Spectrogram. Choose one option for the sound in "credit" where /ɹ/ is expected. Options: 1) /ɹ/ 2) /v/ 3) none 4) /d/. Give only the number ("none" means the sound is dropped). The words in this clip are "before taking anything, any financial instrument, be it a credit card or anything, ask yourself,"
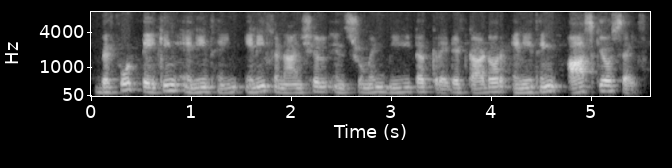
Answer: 1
